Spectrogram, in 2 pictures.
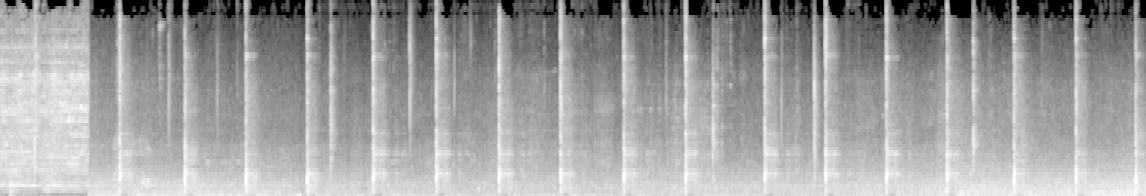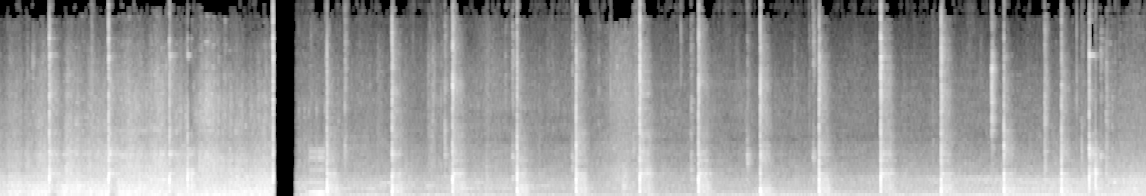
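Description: Blacksmith's hand hammer striking a red-hot steel knife blade on a steel post anvil, drawing out the blade by hand forging. The blows come in a steady rhythm of about one a second, with a brief dropout about two-thirds of the way through.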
